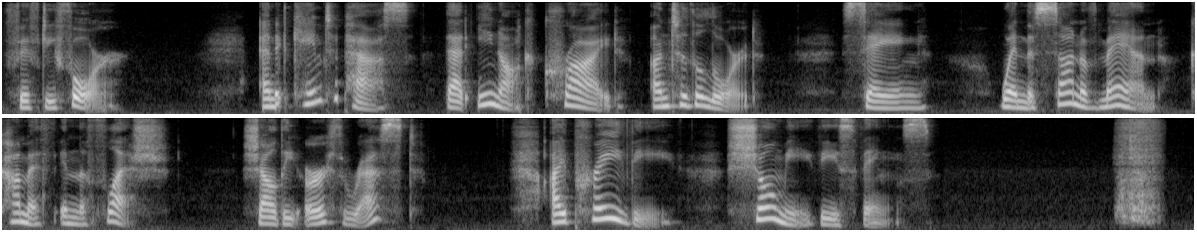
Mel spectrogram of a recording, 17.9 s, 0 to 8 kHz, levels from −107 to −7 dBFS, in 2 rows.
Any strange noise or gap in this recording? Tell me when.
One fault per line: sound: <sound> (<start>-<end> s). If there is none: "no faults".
sound: sniff (17.3-17.7 s)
